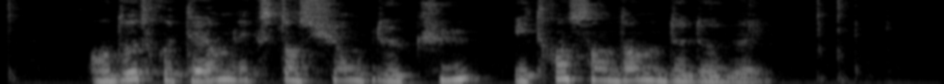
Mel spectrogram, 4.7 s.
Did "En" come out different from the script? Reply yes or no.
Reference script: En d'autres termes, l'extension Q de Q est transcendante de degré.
no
